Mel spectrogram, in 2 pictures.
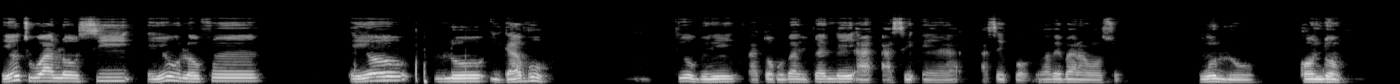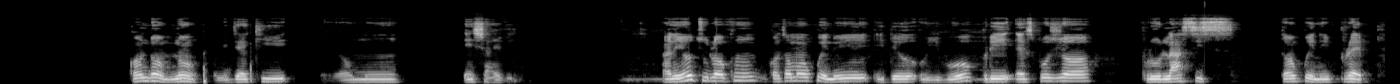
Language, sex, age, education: Yoruba, male, 30-45, tertiary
